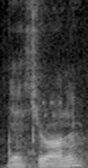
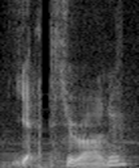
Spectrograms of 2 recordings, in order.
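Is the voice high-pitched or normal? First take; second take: normal; high-pitched. First: It is said in a normal pitch. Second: It is said in a high-pitched voice.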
